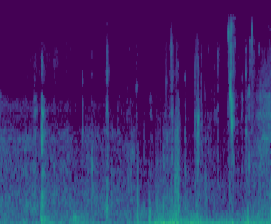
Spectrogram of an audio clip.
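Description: Crunchy chewing and biting of a candy said to taste like earwax, a steady run of soft, irregular crackles and wet mouth clicks that grows slightly louder in its second half, with no talk.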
